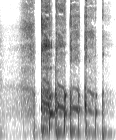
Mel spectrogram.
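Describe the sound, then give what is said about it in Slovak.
A voice imitates a man's persistent cough heard constantly from the neighbouring room: a wheezy intake followed by a quick string of six or seven harsh coughing bursts in steady rhythm, with no talking. “A počul som ho, keď som zaspával, počul som ho, keď som vstával, jak stále kašle z vedľajšej izby.”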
